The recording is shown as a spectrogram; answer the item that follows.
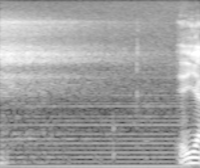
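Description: Steady electrical mains hum from a public-address microphone system, a low buzz with a ladder of even overtones, heard in a pause between spoken words. A man's voice comes back through the microphone near the end.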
